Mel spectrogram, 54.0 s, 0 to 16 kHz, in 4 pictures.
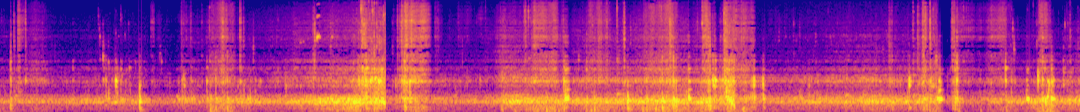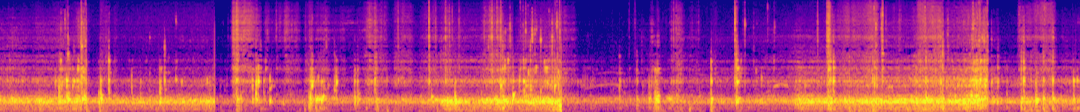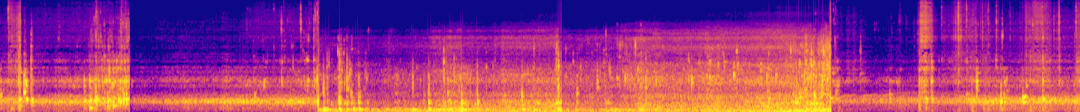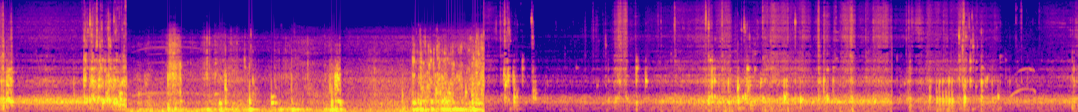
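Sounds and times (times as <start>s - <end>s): churning water rumble: 30.8s - 37.4s, 41.5s - 47.1s
knocks and scrapes: 31.0s - 35.2s, 42.6s - 46.6s.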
